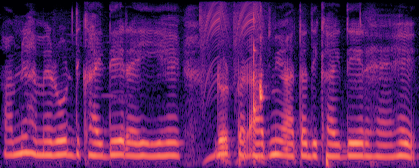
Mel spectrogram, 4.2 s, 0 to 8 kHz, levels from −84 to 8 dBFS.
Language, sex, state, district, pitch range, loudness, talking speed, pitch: Hindi, female, Uttar Pradesh, Lucknow, 220-245 Hz, -19 LUFS, 230 wpm, 225 Hz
